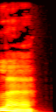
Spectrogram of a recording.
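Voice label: "lair", British English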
